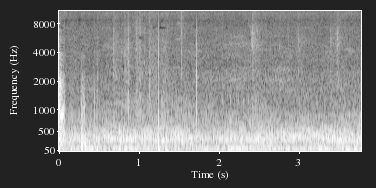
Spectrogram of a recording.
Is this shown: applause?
no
